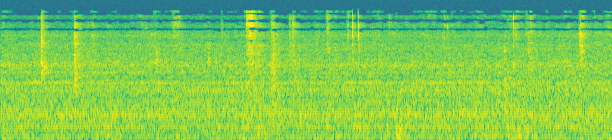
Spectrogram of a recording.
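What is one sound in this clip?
A woman chews and crunches on food.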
